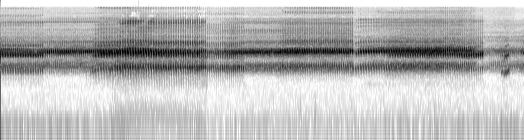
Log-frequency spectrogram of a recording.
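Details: Frogs singing loudly from an uncleaned above-ground swimming pool on a farm: a dense, continuous trilling chorus with bright pulsed notes overlapping, surging and dropping in waves, briefly easing near the end.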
